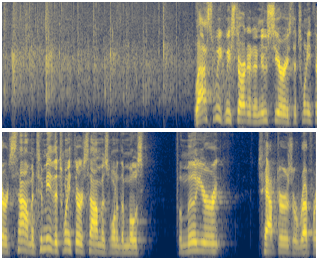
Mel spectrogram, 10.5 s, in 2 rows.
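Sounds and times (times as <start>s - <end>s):
audience clapping in applause: 0.0s - 4.3s
speech: 3.2s - 10.4s.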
